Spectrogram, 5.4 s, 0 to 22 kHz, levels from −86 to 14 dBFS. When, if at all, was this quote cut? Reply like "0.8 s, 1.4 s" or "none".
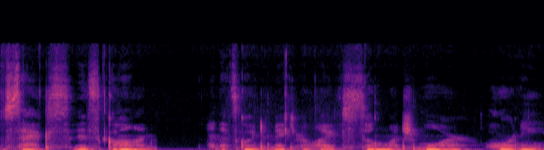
1.5 s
